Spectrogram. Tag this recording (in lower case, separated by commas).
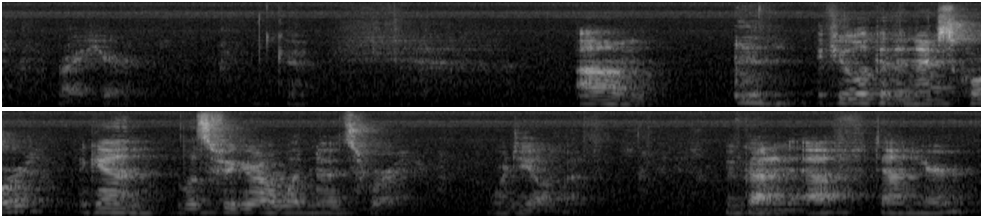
speech, inside a small room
